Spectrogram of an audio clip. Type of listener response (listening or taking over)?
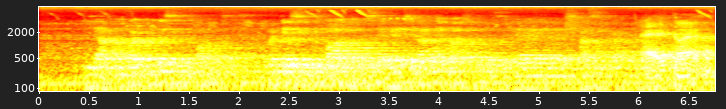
taking over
